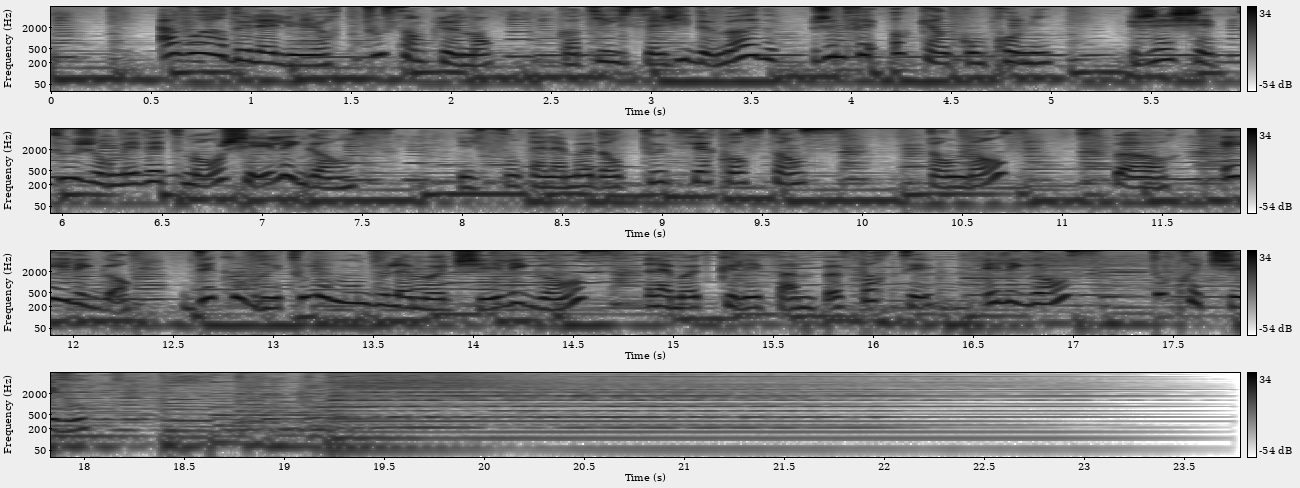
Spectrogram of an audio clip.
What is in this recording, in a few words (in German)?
Radio POS Sprecher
